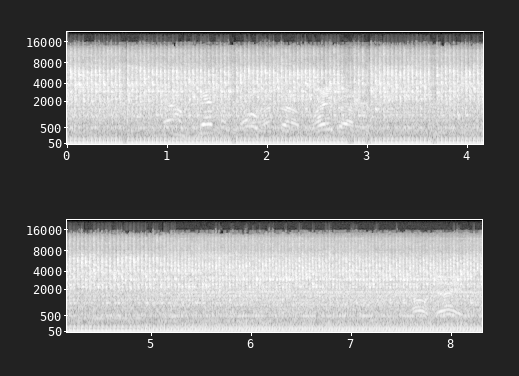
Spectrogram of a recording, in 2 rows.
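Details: Allis-Chalmers D17 IV tractor with a replaced manifold idles with a steady, even low thump and no exhaust puffing or ticking after the muffler was tightened; engine sounds healthy.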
